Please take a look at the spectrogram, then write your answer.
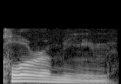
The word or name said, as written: chloramine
